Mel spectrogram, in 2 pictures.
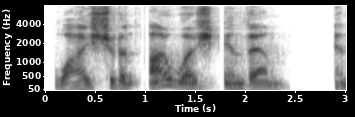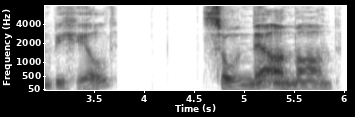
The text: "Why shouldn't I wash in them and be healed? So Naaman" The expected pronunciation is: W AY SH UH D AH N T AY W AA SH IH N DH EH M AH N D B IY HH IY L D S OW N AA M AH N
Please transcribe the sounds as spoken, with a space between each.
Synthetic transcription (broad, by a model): W AY SH UH D AH N T AY W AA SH IH N DH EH M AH N B IY HH IY L D S OW N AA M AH N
